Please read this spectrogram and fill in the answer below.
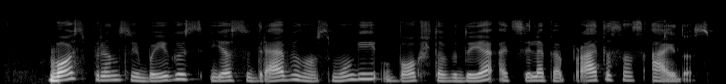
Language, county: Lithuanian, Klaipėda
